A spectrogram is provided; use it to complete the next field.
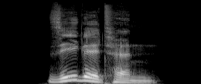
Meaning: inflection of segeln: 1. first/third-person plural preterite 2. first/third-person plural subjunctive II
- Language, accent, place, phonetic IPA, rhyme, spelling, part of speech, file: German, Germany, Berlin, [ˈzeːɡl̩tn̩], -eːɡl̩tn̩, segelten, verb, De-segelten.ogg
